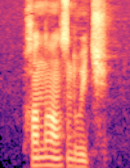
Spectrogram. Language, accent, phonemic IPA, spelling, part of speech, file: French, France, /pʁɑ̃dʁ ɑ̃ sɑ̃.dwiʃ/, prendre en sandwich, verb, LL-Q150 (fra)-prendre en sandwich.wav
- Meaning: 1. to sandwich 2. to double-team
